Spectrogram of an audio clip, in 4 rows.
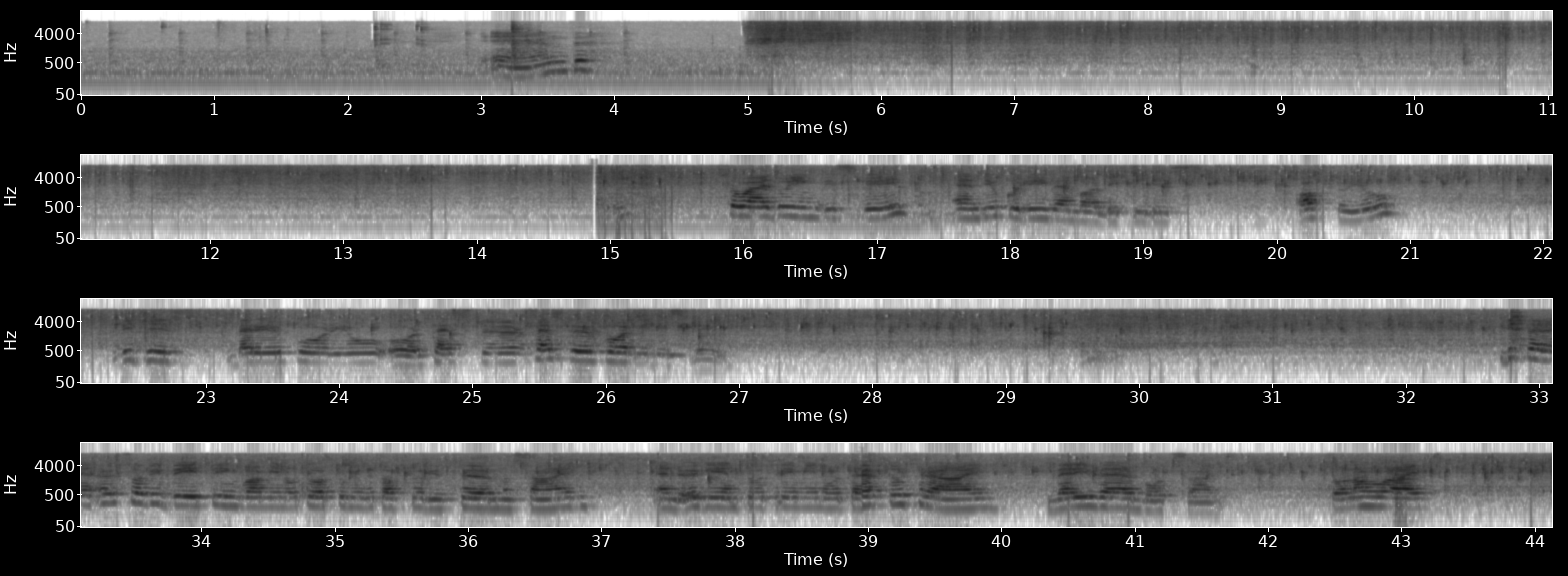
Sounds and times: Frying (food): 5.0s - 44.1s.

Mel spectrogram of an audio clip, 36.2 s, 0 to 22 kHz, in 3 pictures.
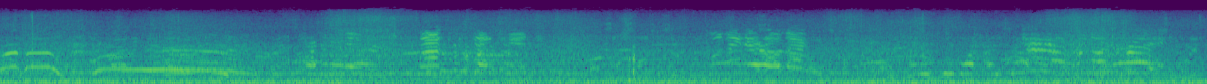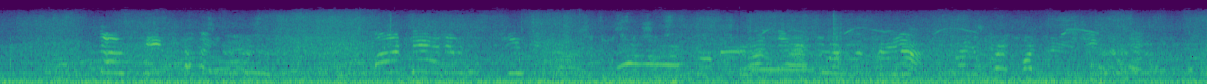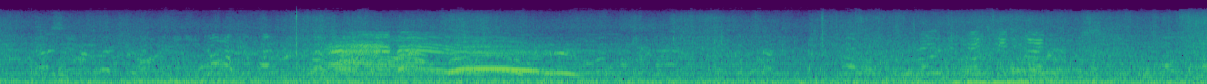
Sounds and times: Waves, surf: 0.0s - 36.2s.

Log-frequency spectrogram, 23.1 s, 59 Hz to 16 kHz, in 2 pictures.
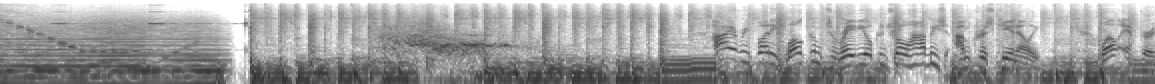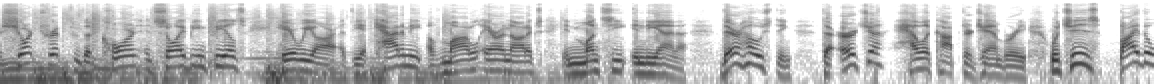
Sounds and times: Music: 0.0s - 17.4s
Speech: 7.1s - 10.4s, 11.0s - 23.0s.

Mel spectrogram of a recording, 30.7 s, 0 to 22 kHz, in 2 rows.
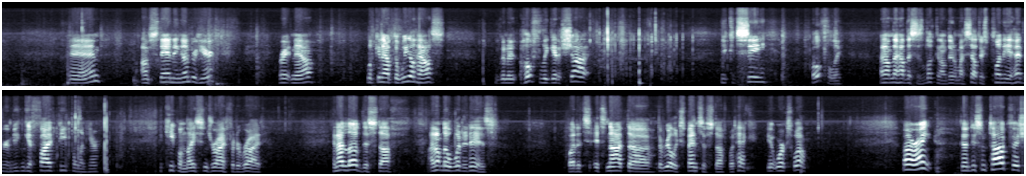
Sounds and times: Speech: 1.0s - 3.4s, 4.2s - 4.8s, 5.5s - 6.7s, 7.4s - 8.9s, 10.8s - 11.6s, 12.2s - 16.9s, 17.8s - 19.4s, 20.3s - 22.9s, 23.8s - 27.5s, 28.9s - 30.6s.

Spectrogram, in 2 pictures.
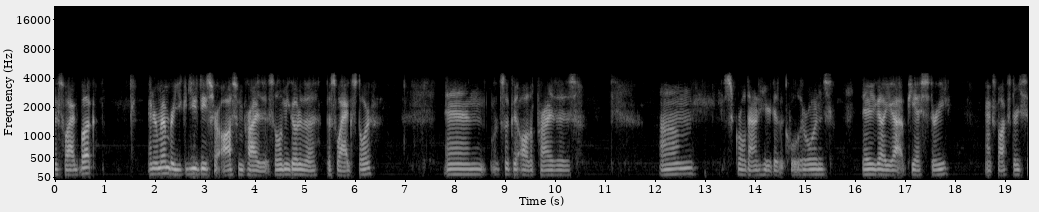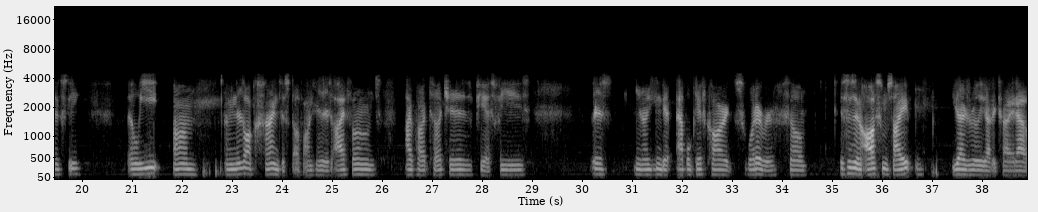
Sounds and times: Speech: 0.0s - 0.9s, 1.9s - 6.5s, 7.8s - 10.6s, 12.1s - 15.6s, 16.2s - 18.0s, 18.6s - 20.0s, 20.9s - 29.0s, 30.2s - 38.9s.

